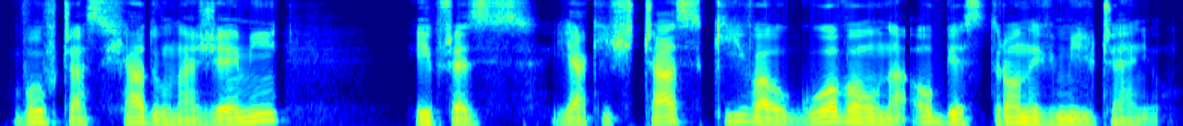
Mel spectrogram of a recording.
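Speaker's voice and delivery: usual speaking voice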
